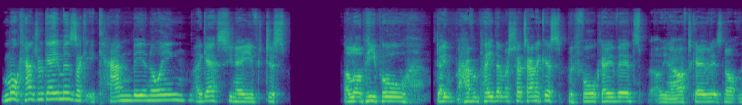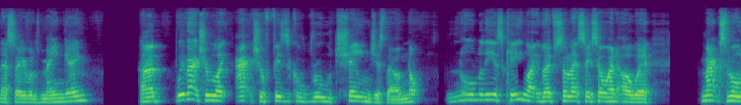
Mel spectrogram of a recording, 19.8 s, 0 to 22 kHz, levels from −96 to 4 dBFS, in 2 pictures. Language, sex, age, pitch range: English, male, 20-39, 125-165 Hz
